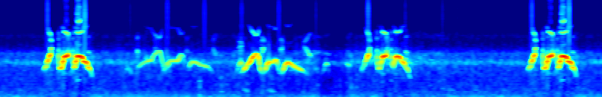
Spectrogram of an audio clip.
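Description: White-faced whistling ducks give high, clear three-note whistles, repeated in bursts every second or two over a soft background hiss.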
